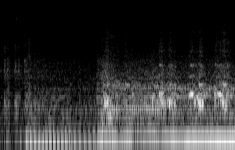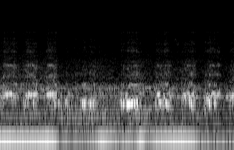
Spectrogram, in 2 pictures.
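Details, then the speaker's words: Polaris RZR Expedition while driving: rhythmic scraping grind pulsing about twice a second over the engine drone. The customer heard a grinding, whining sound. The cause is the driveshaft rubbing on the guard. "Customer brought it to me because they're hearing this weird grinding winding type of sound while it's driving."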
